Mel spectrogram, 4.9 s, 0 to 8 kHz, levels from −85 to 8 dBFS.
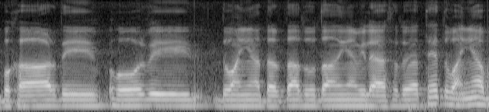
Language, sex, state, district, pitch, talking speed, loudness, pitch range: Punjabi, male, Punjab, Kapurthala, 115 Hz, 170 wpm, -16 LUFS, 115-120 Hz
